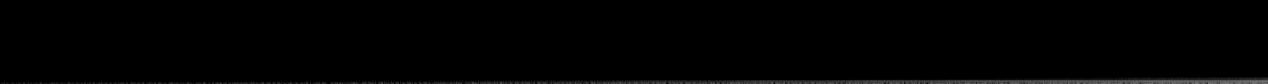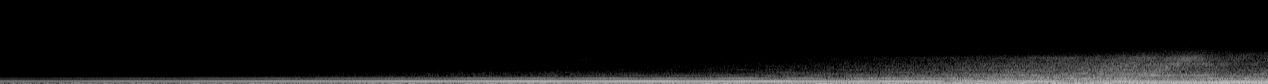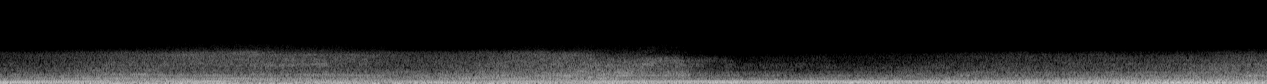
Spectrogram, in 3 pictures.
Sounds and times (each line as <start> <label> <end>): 12.3 Low hum growing into bass rumble 38.0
